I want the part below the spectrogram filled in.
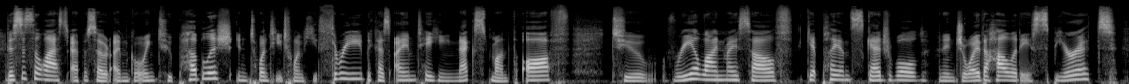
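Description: Recording indoors on a river boat, this podcast host, a woman in her thirties, is bubbly and slangy, rambling at a normal speed. Her mid-range voice has a fairly bright tone, and the dry recording sounds like a clean studio.

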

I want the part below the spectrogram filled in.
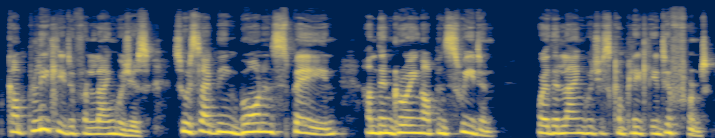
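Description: A woman's voice: mid-range voice, husky. A woman, a podcast guest in a conversational interview, speaking reflectively with restarts and self-corrections. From India.

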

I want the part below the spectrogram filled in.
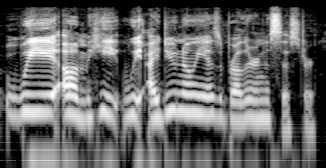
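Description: A woman's voice: on the high side, fast, dry recording, studio quality. A woman co-hosting a true crime podcast in casual chat, informal, wry and self-deprecating, with a sleepy early-morning voice. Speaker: podcast co-host.

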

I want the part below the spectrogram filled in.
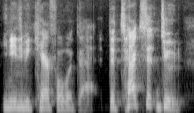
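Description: A man's voice: on the high side, sing-song, rapid-fire, fairly bright tone, no room sound, clean studio sound. A man in a casual sports debate as a co-host, opinionated and conversational, pushing back on the other side.

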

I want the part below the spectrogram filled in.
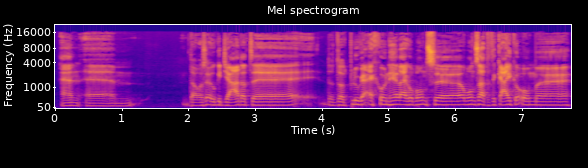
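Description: A professional cyclist in his thirties, a sprint lead-out rider, answers interview questions at length while recalling races. His medium-pitched voice has fairly even intonation at normal speed, but he's hesitant, with lots of ums and restarts.

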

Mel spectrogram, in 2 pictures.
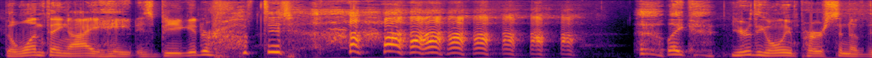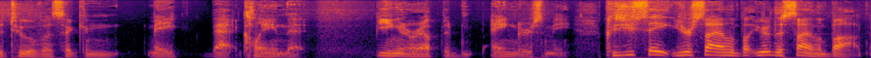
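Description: A man's voice: mid-range voice, expressive, a little fast, dark tone, no echo. A man co-hosting a podcast, joking and teasing his friend in casual chat. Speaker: podcast co-host.

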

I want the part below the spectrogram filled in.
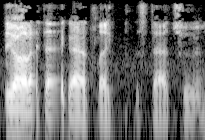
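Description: A man's voice: sits low, moderate pace, fairly bright tone, dry recording, dull audio. A man hosting a casual live interview, his video-call audio breaking up and cutting out as he jokes and asks questions. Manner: laid-back, jokey, laughs between questions. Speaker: interviewer host of a live show.

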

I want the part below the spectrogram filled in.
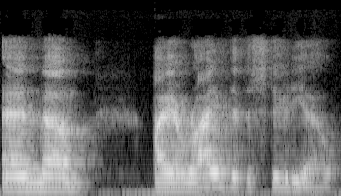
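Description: Gruff older man in a roomy room. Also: mid-range voice, slow pace. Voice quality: loud, gruff voice. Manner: animated, acts out what others said. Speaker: voice actor guest. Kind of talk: interview storytelling. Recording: roomy, slightly dull recording.

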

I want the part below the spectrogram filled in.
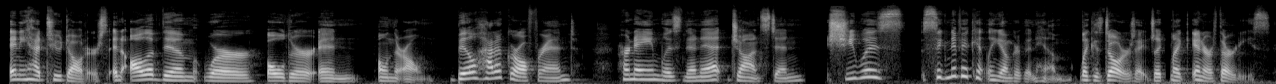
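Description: A woman hosting a podcast, telling a true-crime story in a casual, conversational way. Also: fairly low pitch. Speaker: podcast host.

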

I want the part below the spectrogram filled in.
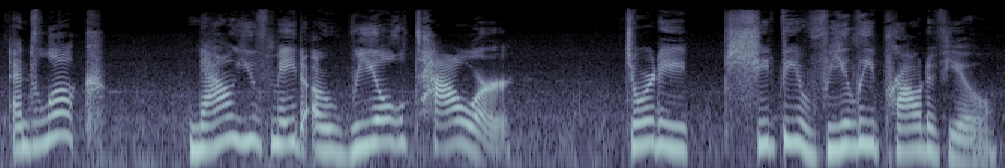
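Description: An actress playing an anxious, uptight young American bride-to-be and affectionate big sister in a naturalistic audio drama. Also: female voice, fairly high pitch, expressive, slow, a little hiss or hum. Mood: warm, proud. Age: young adult. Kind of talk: scripted audio drama, naturalistic dialogue and narration.

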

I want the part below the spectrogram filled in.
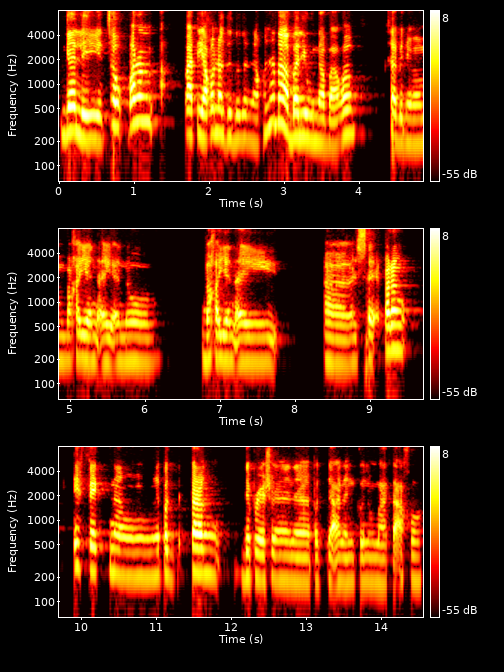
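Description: A woman's voice: mid-range voice, moderate pace, long pauses, lo-fi sound. A young Filipina woman casually recounting personal paranormal experiences, switching into English and acting out quoted dialogue. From Philippines. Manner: mixes English into Tagalog, animated retelling with quoted dialogue. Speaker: guest storyteller. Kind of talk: casual storytelling chat.

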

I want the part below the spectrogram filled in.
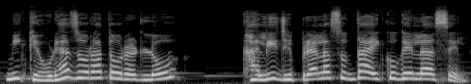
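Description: A woman narrating a children's story in the first person as a young boy, with an expressive, childlike manner. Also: high voice, moderate pace, soft background music.

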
